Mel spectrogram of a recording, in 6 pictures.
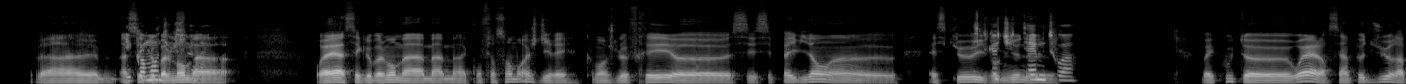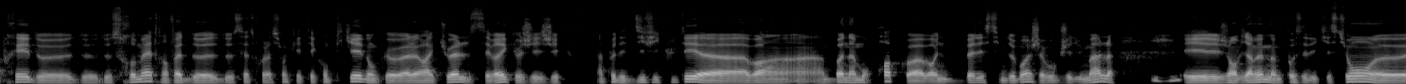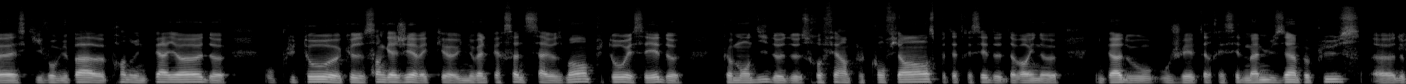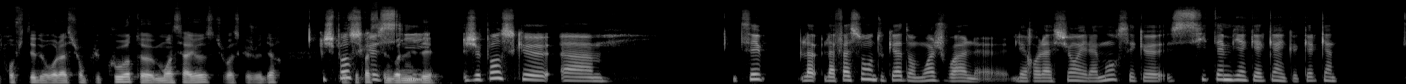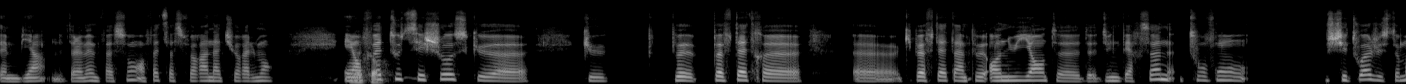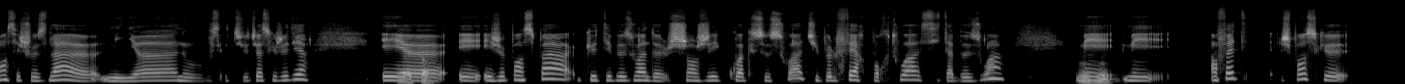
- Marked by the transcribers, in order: tapping
- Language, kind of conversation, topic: French, advice, Comment surmonter la peur de se remettre en couple après une rupture douloureuse ?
